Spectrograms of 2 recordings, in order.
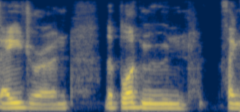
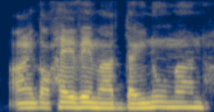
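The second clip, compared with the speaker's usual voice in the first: playful put-on Glaswegian accent; Glasgow accent; slower than usual. Streamer still playing his Glasgow self, mock Glaswegian. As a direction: answer in mock Glasgow slang. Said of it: "That's enough of that".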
